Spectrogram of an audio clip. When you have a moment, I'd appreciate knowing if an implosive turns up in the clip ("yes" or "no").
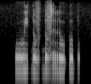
yes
